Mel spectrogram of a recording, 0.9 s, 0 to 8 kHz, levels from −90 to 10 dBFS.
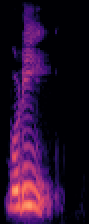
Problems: none marked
